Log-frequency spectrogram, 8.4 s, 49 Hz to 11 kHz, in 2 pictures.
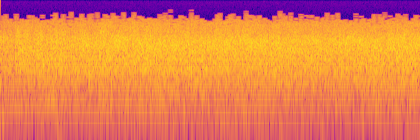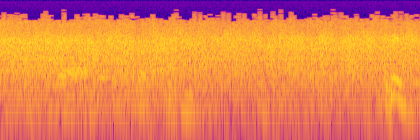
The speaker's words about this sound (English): Well, that round of applause which came spontaneously from the audience was because Kenneth Williams kept going for 1.5 minutes on the subject.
